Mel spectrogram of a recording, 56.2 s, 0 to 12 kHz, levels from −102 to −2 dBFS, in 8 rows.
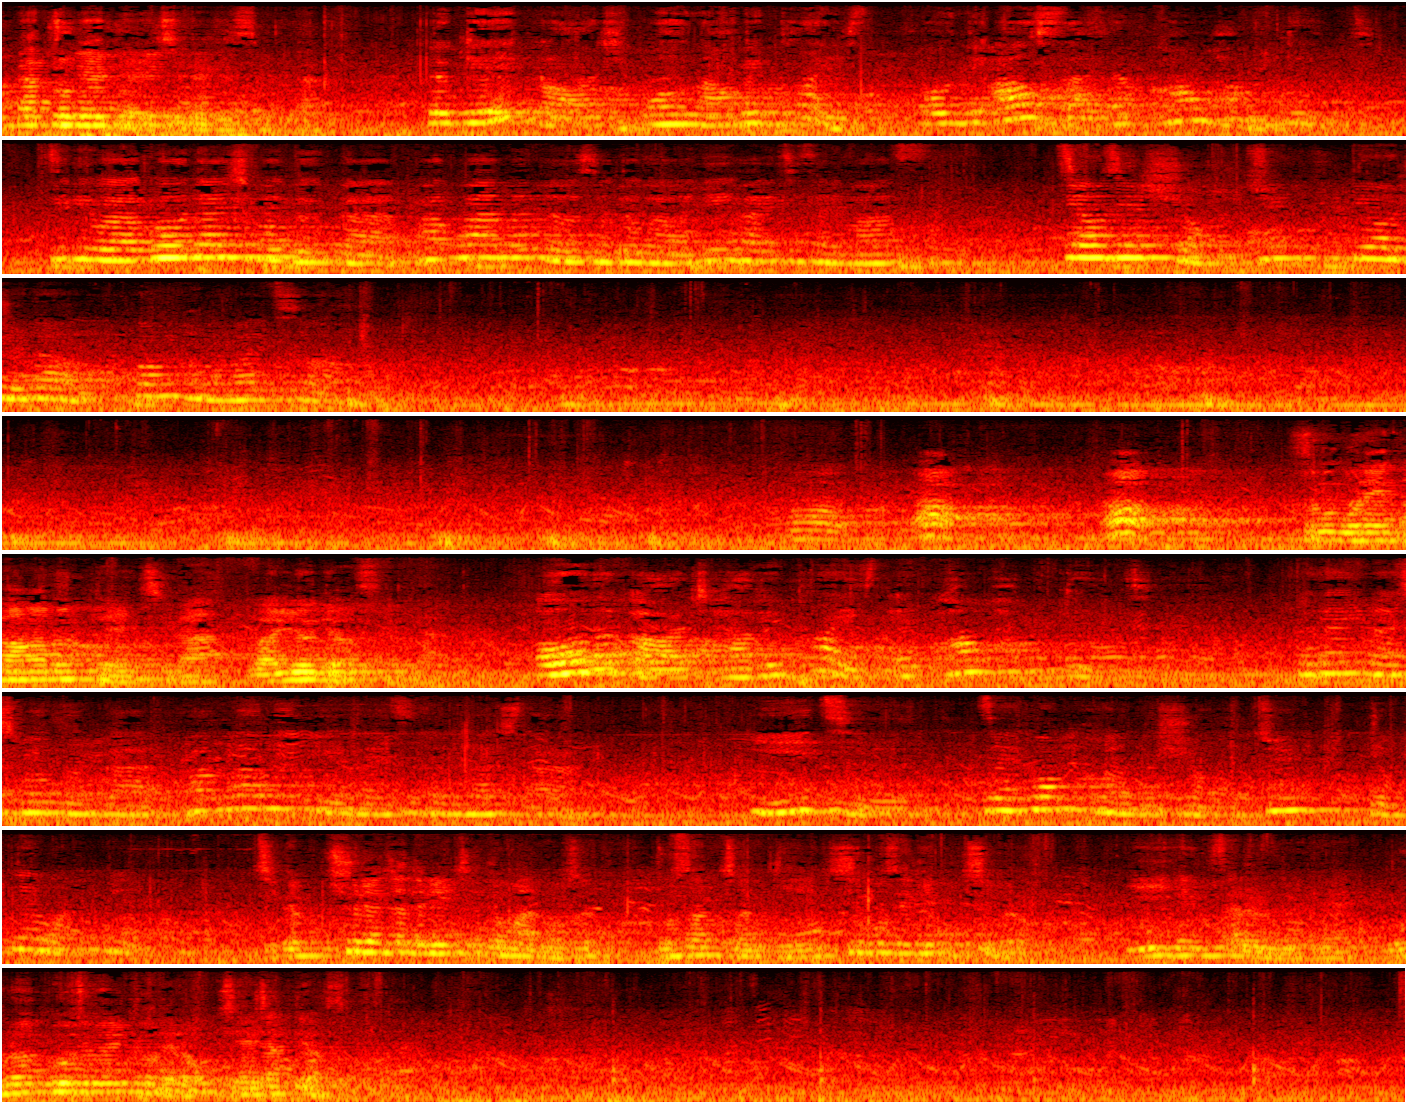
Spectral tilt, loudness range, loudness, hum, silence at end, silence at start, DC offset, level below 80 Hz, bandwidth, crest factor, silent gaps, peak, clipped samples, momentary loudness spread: -7.5 dB/octave; 13 LU; -36 LUFS; none; 0 s; 0 s; under 0.1%; -50 dBFS; 11 kHz; 22 dB; none; -12 dBFS; under 0.1%; 16 LU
